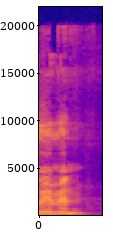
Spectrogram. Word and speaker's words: women: तो वन डे, एक दिन, टू वीमेन WEMEN वीमेन, ठीक है ना, WOMEN। वोमेन जैसे लिखा जाता है, इसका उच्चारण जो है वीमेन होता है।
